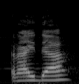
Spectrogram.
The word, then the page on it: raida: Ansus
